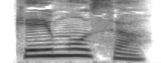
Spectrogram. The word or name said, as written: ಕೆಯ್ಮೋಸ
